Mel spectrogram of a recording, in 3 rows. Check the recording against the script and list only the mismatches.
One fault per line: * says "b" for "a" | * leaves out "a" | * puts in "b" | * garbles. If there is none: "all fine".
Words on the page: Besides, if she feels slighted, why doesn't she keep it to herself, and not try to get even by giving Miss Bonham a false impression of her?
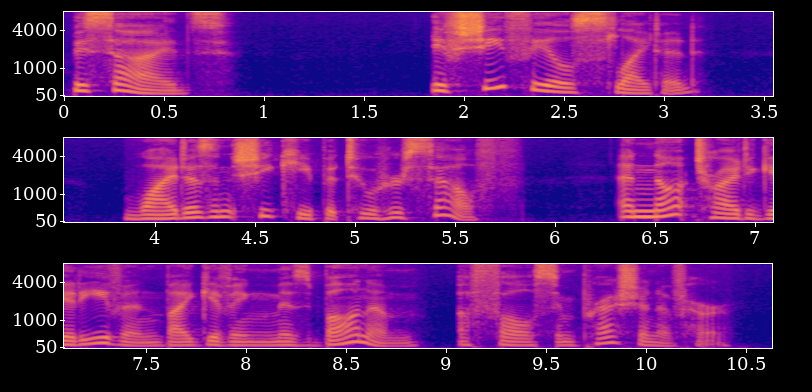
all fine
